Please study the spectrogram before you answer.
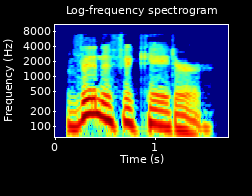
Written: vinificator

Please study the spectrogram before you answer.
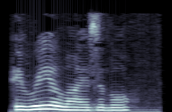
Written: irrealizable

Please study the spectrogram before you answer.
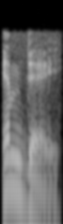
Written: M-day

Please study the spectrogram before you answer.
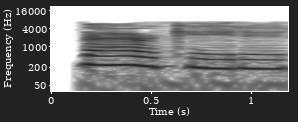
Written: varicated

